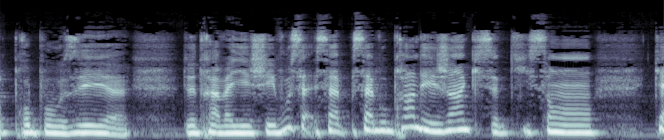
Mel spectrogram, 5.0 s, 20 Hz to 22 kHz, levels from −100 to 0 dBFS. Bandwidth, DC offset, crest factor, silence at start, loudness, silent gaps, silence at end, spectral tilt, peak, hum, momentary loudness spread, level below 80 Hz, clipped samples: 10.5 kHz; under 0.1%; 14 dB; 0 s; -14 LUFS; none; 0 s; -5 dB/octave; 0 dBFS; none; 8 LU; -64 dBFS; under 0.1%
